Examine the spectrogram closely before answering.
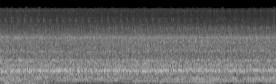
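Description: Small benchtop metal lathe running steadily, its motor and gearing giving an even hum of constant pitch, while the tool takes a light cut on the metal rear barrel of a camera lens.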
